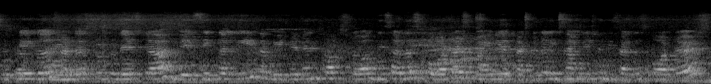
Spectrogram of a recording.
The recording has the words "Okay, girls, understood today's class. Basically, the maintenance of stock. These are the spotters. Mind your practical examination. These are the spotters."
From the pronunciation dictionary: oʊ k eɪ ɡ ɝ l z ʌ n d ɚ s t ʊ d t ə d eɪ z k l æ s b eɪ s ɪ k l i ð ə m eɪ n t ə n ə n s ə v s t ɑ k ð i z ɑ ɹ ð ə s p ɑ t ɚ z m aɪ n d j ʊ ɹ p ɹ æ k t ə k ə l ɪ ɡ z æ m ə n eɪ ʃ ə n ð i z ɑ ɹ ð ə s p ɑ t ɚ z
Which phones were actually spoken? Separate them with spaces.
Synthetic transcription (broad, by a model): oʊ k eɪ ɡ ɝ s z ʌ n d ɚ s t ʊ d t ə d eɪ k ɑ b eɪ s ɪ k l i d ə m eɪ t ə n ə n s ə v s t ɑ k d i s ɑ ɹ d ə s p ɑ t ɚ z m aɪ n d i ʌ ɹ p ɹ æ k t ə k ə l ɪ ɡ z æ m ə n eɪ ʃ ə n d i s ɑ ɹ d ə s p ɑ t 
